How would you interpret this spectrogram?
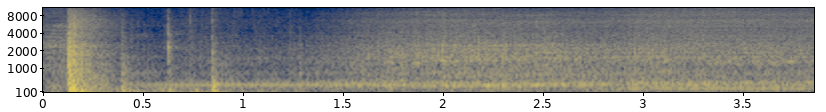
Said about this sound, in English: So I've sliced the tops off of all of our strawberries and thrown them in my blender. And then we're taking that lemon that we zested and we're juicing it in there. Time to blend.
